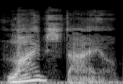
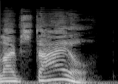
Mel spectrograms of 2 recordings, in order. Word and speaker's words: lifestyle: 好 ,lifestyle, 不要念成 lifestyle, 重音在第一个音节。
